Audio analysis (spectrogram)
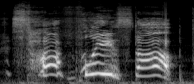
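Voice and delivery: high, loud anguished howl; begging her to stop, howling. Acted. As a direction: howl it in desperation. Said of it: "he howled".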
